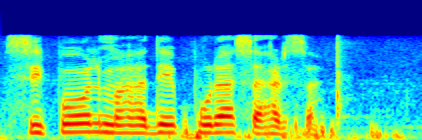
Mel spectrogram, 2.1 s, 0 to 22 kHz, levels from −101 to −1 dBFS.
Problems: constant background noise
